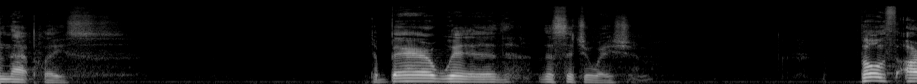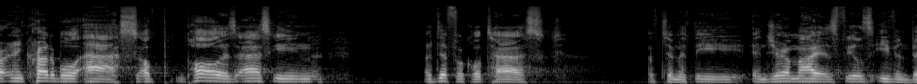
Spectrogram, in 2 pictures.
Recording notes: on Sunday, October 9, 2022, at Central Reformed Church in Grand Rapids, Michigan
